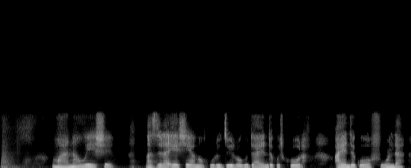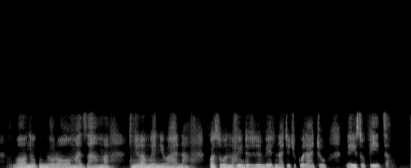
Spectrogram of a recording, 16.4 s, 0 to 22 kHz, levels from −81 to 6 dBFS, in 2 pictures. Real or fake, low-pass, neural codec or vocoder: fake; 7.2 kHz; codec, 24 kHz, 0.5 kbps, DualCodec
